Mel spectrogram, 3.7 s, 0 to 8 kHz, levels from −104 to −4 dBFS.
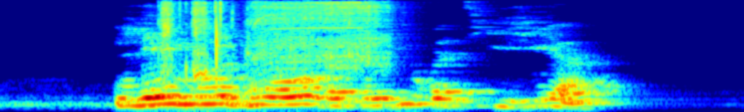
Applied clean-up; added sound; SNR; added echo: classical method WPE with log-MMSE.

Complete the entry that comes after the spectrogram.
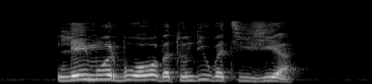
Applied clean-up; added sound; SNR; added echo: none; none; none; none.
